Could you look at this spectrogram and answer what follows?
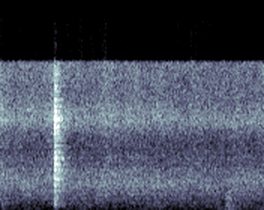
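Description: Spices tempering in hot oil in a pan before macaroni goes in, giving a steady soft sizzle and hiss throughout, with a sharp clatter near the start and a lighter knock later.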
